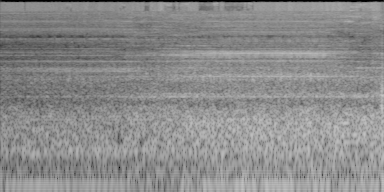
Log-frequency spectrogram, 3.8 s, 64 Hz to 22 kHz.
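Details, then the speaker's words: 1965 Fedders Weatherwheel air conditioner on high cool, with the microphone at the Tecumseh AJ compressor (model AJM 1594 IRA). A steady low hum under an even whir, with no knocking or rattling: the compressor is running normally. "Here's that Tecumseh AJ you guys, everyone likes. Wow. Look at that, guys. That sounds fantastic."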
